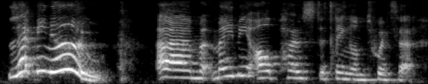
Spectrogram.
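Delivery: ordinary talk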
